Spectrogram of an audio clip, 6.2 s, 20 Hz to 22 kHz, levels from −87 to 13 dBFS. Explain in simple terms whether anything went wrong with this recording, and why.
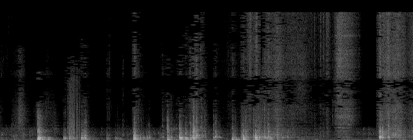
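Two short bursts of crackling and scratching break into the sound, from 1.02 to 1.22 s and again from 3.88 to 3.94 s. This is loose connector crackle. Somewhere in the cable chain a worn or dirty contact shifted and kept connecting and disconnecting very quickly. Each time the contact broke, the signal was chopped off. Any steady voltage sitting on the line turned into small pops, and together these produce the irregular crackle you hear.

Near the end, at about 5.65 s, a quick hiss arrives just ahead of a sharp sound, and the start of that sound comes across softened or smeared. This is pre-echo, and it lasts about 39 ms, up to 5.69 s. Some audio compression handles sound in small blocks of time and spreads its added noise across the whole block. Because the sudden sound fell late in its block, noise meant to be masked by that loud moment leaked into the quiet stretch just before it.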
